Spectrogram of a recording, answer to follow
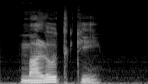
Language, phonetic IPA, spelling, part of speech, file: Polish, [maˈlutʲci], malutki, adjective, Pl-malutki.ogg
